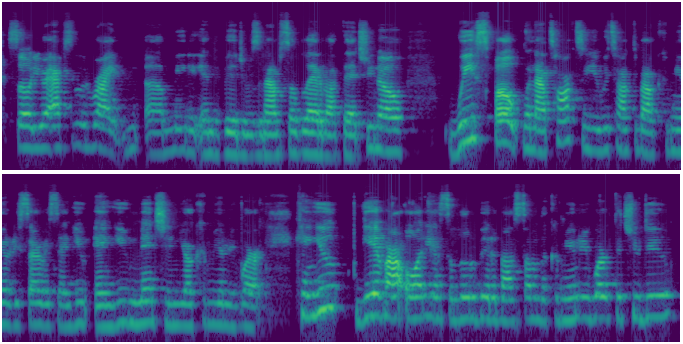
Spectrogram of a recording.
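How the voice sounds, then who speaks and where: A woman's voice: lowish voice, fairly even intonation, brisk, a bit bright. A woman co-hosting an interview podcast who affirms her guest often and asks follow-up questions. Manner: affirming, frequent agreement. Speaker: podcast co-host.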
